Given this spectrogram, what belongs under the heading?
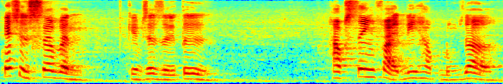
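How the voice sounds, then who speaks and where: A woman English teacher with a Vietnamese accent, calmly working through an exam-prep test one question at a time. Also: mid-range voice, a little hiss or hum. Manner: slow, methodical explaining. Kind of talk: exam-prep lesson walkthrough.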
